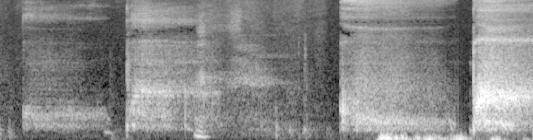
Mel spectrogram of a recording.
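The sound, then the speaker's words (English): A person imitates heavy respirator breathing: slow, hissing inhales and exhales alternate about four times, growing louder and raspier toward the end, with no speech. “That's a little better. It's my breathing.”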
